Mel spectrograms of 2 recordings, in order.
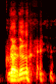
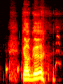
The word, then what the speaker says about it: Goku: seem like that is we're saying we're mispronouncing that what is it there's too many r's there's too many yeah oh give me ours it's gogu goku oh gotcha okay it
